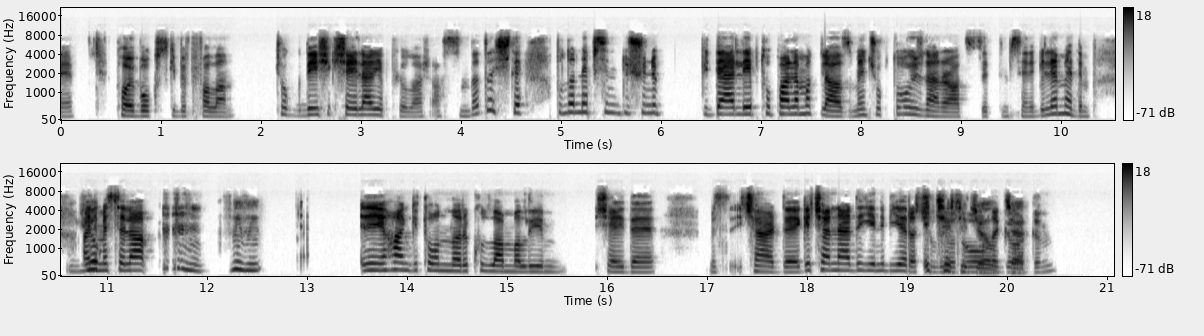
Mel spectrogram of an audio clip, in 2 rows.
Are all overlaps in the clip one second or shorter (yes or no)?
no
